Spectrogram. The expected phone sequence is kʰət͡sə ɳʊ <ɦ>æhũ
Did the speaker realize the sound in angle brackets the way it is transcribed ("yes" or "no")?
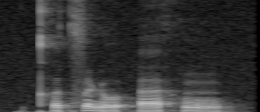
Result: no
